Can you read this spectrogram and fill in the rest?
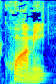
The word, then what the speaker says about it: Kwame: It's my name is Kwame, K-W-A, M as in Mary, E.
